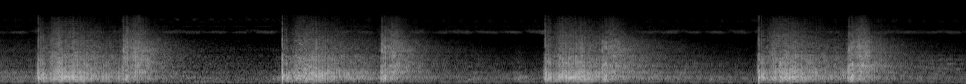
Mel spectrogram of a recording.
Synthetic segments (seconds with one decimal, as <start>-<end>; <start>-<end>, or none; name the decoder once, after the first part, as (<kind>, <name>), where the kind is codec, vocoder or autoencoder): 0.0-1.6 (vocoder, WaveNeXt); 3.1-9.7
